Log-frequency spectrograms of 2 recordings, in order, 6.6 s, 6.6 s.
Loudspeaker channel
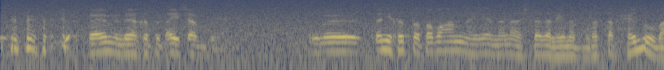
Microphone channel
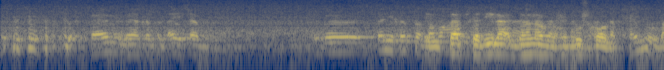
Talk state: both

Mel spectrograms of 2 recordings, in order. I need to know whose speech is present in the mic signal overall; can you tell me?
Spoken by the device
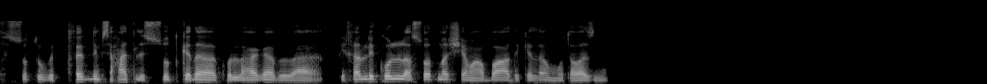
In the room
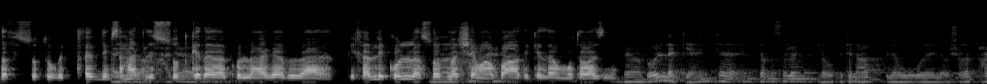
both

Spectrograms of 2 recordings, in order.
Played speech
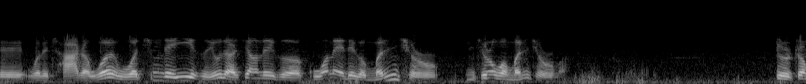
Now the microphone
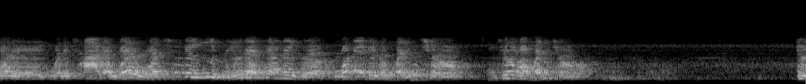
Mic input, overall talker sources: echo only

